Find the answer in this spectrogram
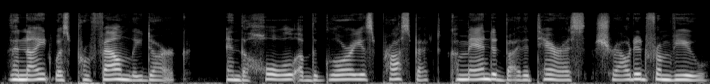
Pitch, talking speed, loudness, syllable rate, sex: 215 Hz, 160 wpm, -16 LUFS, 4.4 syllables/s, female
